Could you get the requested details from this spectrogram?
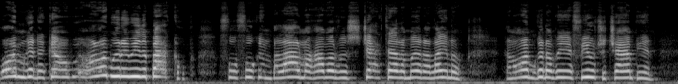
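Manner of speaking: very high-pitched, mocking voice. The speaker imitates a fighter after a fight; mocking high-pitched voice. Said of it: "make my voice this high pitched".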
